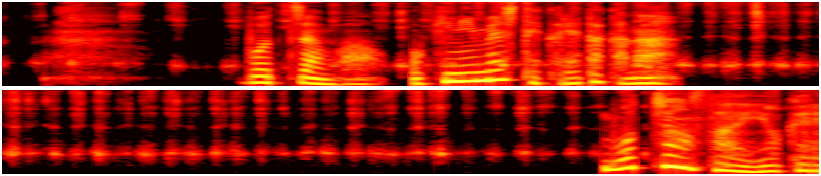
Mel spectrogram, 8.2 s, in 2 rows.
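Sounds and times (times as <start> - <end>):
finger toothbrush scrubbing teeth: 0.0 - 8.1
speech: 1.2 - 3.5, 7.1 - 8.1.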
